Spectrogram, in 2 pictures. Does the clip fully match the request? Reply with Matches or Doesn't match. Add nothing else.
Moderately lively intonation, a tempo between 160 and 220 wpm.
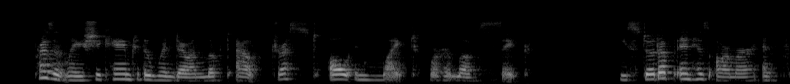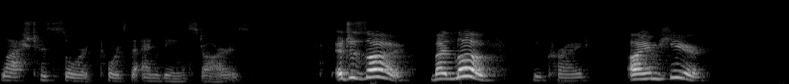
Doesn't match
